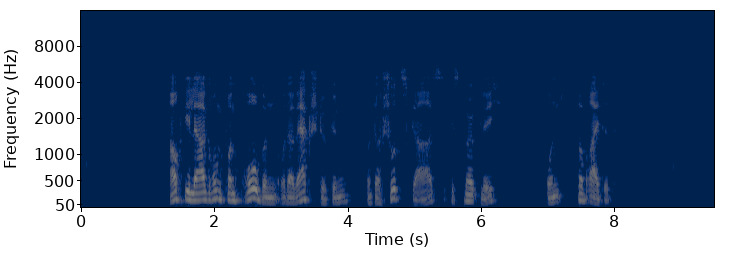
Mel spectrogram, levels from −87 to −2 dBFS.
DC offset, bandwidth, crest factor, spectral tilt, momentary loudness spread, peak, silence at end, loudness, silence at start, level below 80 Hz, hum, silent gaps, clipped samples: under 0.1%; 9.4 kHz; 20 dB; -7.5 dB/octave; 13 LU; -36 dBFS; 1.6 s; -55 LUFS; 1.3 s; -82 dBFS; none; 4.10-4.14 s, 6.33-6.37 s, 6.45-6.98 s; under 0.1%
